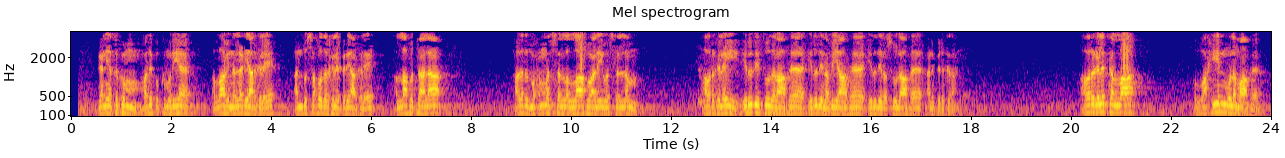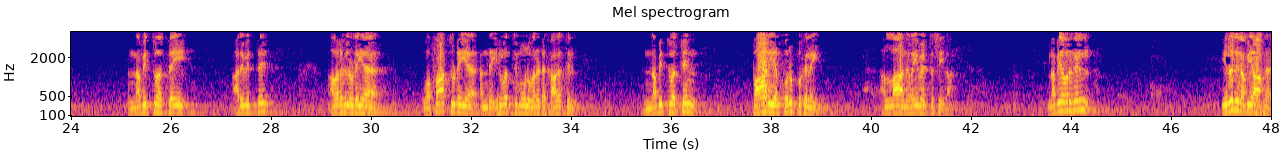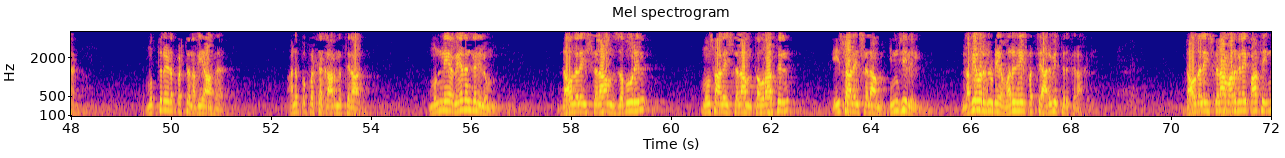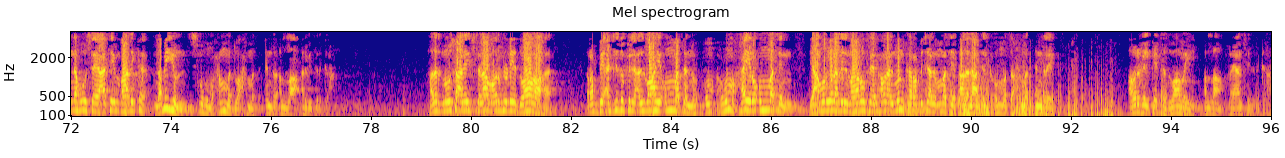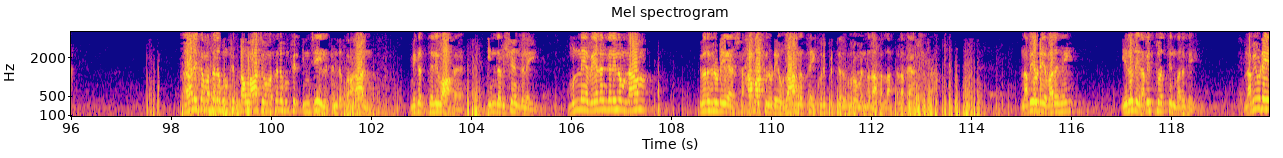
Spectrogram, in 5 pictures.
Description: Arivin Avasiyam (அறிவின் அவசியம்) | Audio Bayans | All Ceylon Muslim Youth Community | Addalaichenai
Makkah Jumua Masjidh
